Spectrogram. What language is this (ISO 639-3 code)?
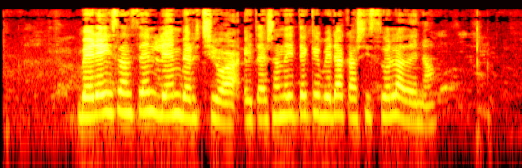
eus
